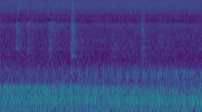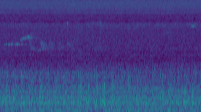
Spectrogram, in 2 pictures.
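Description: Steady low outdoor rumble of background noise, with one faint high chirp about halfway through.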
